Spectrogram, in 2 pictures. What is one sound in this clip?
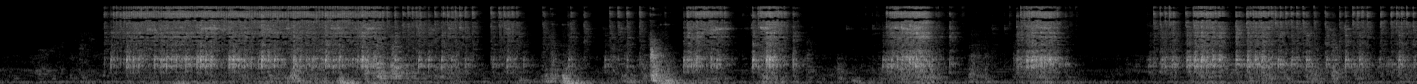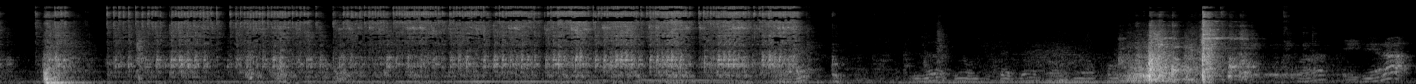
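A chain hoist rattles.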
